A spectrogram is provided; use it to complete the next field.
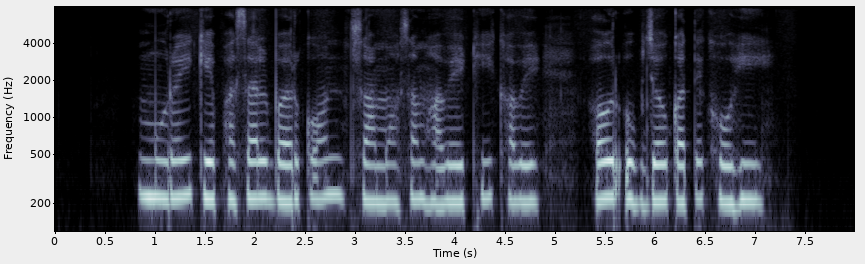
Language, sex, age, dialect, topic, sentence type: Chhattisgarhi, female, 18-24, Northern/Bhandar, agriculture, question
